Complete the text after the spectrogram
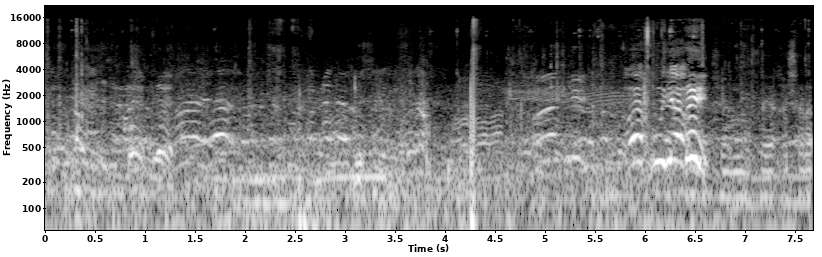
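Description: Several men talk and call out outdoors nearby.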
